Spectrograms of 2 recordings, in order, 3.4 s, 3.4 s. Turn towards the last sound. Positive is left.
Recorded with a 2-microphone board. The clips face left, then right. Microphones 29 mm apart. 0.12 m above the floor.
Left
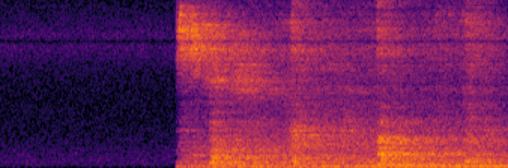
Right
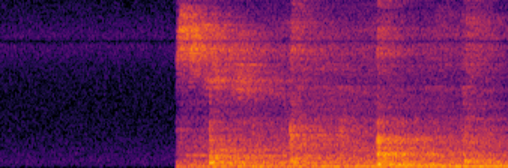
turn(degrees=-40)  # may be behind; listen again after turning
